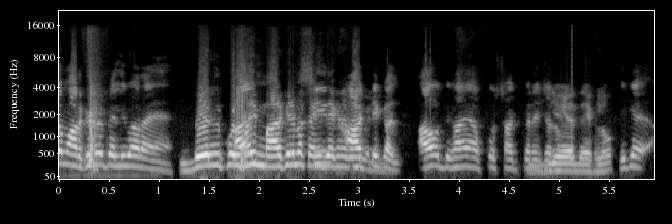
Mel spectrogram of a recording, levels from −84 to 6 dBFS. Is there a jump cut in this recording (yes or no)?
no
